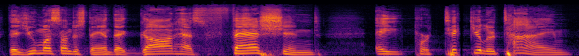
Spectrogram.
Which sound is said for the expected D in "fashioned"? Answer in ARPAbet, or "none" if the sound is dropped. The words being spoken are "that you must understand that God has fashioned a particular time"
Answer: D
